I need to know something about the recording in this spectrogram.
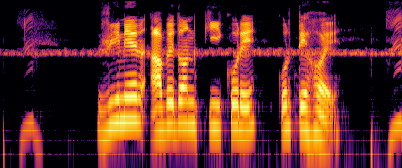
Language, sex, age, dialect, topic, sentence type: Bengali, male, 25-30, Rajbangshi, banking, question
